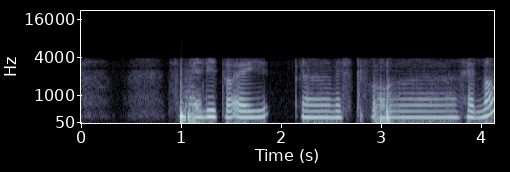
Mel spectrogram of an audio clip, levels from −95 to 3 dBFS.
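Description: A buzzy, gravelly roughness runs through the whole speech clip, with nothing heard above about 3.7 kHz and little below 200 Hz. That is the GSM full-rate codec, which fits a 13 kbps link: it rebuilds the voice from a vocal-tract filter driven by coarse, regularly spaced pulses, so fine detail turns to grit.

From 0.98 to 1.18 s the voice breaks into squawks, pops and gargling, and again, a little less severely, from 2.92 to 3.11 s. These are GSM bit errors. Corrupted bits, at about 5% and then about 2%, reached the decoder and scrambled the filter, pitch and gain values across a run of frames, bending the spectrum and making the level jump.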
